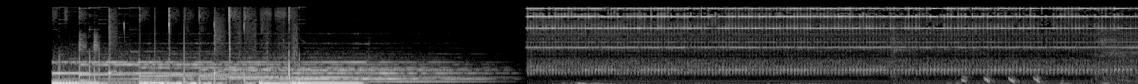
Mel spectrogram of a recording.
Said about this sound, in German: Ja, klingelt dein Wecker morgens auch so laut und du springst aus dem Bett voller Freude nie.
